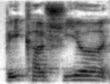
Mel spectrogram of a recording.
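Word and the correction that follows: Başakşehir: Istanbul oder so, der Erdogan-Verein. – Genau, Basaksehir, ja.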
